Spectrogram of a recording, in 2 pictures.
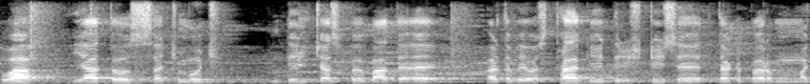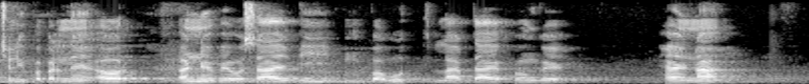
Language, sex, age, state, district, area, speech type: Hindi, male, 18-30, Uttar Pradesh, Azamgarh, rural, read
